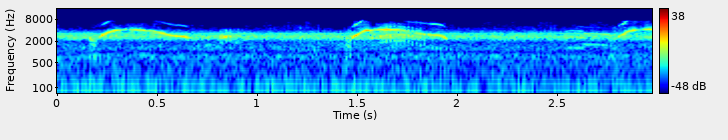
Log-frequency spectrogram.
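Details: A royal albatross chick, woken by her returning mother for feeding on 23 August 2022, gives high, squeaky, arching "wheeing" food-begging calls about every one and a half seconds, rising then falling, over a steady low rumble of wind.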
